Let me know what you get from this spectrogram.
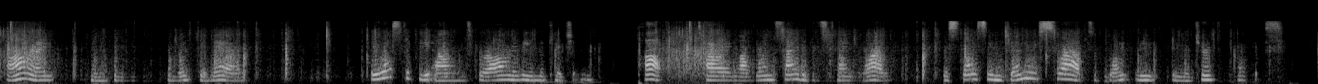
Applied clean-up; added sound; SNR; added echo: neural mask model RNNoise.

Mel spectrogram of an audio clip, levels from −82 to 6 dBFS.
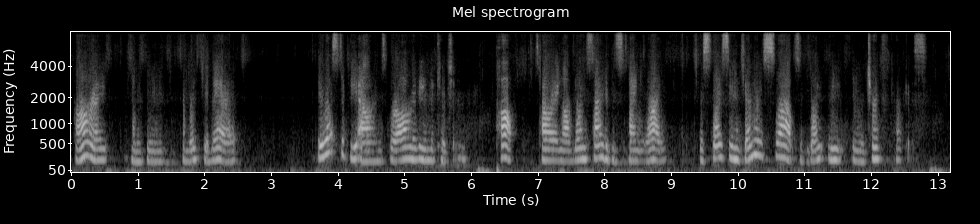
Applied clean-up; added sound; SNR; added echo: neural separator model SepFormer DNS4.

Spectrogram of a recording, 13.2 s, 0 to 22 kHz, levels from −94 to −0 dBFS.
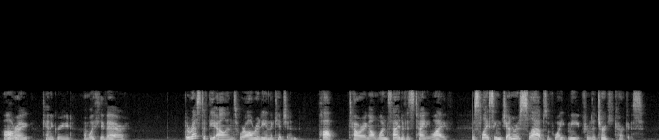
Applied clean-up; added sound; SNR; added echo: none; none; none; none.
